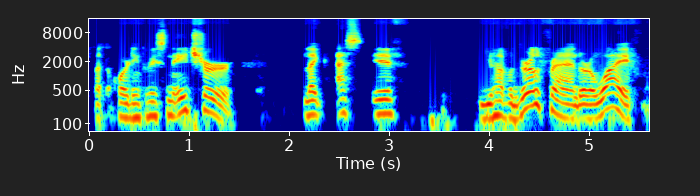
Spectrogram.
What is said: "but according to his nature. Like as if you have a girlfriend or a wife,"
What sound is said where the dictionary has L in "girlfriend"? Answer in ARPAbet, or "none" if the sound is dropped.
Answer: L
